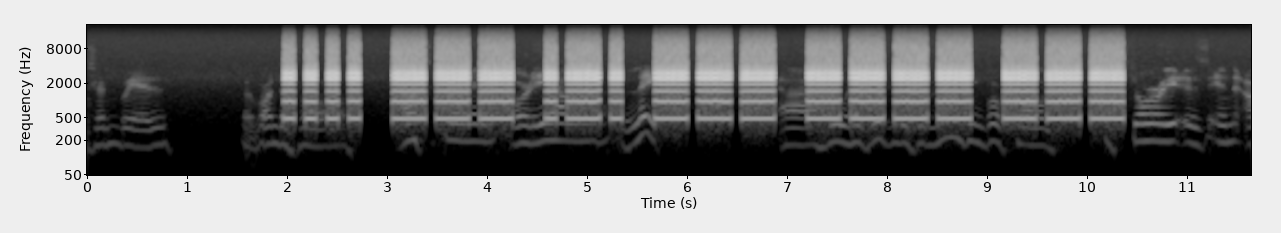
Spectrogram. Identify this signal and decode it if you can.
Morse code (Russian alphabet), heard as a buzzer, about 11 wpm. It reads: ХОРОШО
